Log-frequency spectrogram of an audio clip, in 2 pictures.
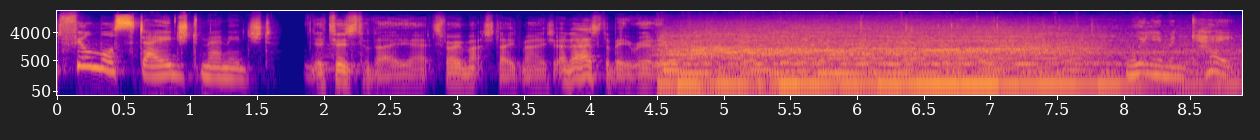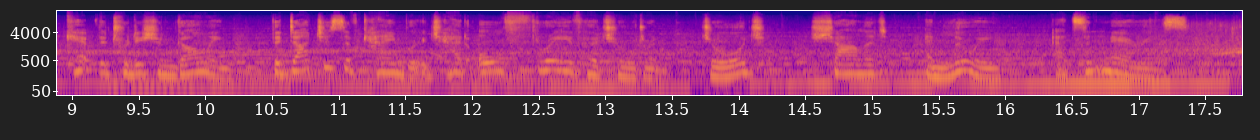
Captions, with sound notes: - Does it feel more staged managed? - It is today, yeah it's very much staged managed and it has to be really. (violins playing) (cheering) - William and Kate kept the tradition going, the Duchess of Cambridge had all three of her children, George, Charlotte, and Louis at St Mary's.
